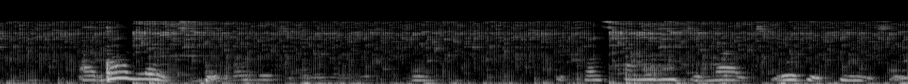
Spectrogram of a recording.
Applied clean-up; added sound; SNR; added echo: classical method WPE with log-MMSE.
